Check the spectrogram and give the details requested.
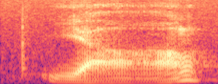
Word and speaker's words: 氧: Pronounced 3rd tone, yang, yang.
